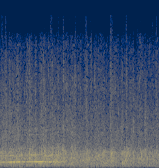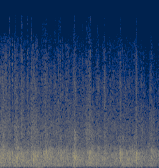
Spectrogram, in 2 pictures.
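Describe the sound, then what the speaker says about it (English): Audience applause after student speakers at a special announcement event, a dense steady wash of many hands clapping that holds even and loud throughout before slowly easing off slightly toward the end. "Let's give them a big round of applause."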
